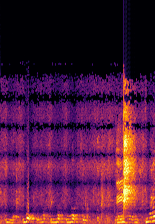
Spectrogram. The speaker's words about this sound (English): Oh, with a slap.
